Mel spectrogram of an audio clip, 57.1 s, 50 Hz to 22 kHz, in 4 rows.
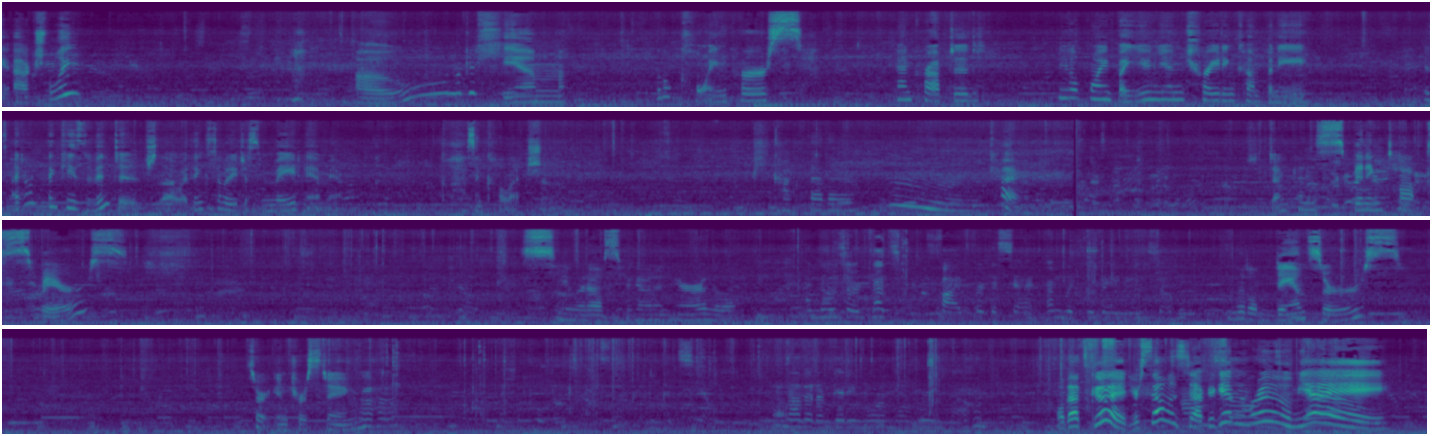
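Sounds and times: faint conversation: 0.0 - 57.0
low outdoor rumble: 0.0 - 57.0.

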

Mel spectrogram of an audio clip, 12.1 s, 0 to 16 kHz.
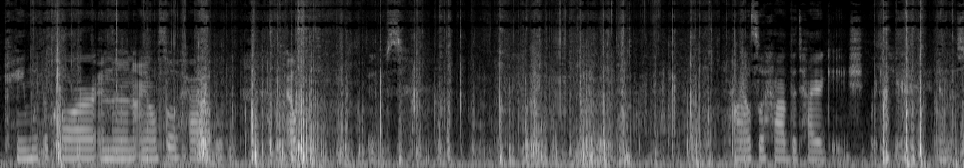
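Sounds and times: plastic crinkling: 0.0 - 9.4.

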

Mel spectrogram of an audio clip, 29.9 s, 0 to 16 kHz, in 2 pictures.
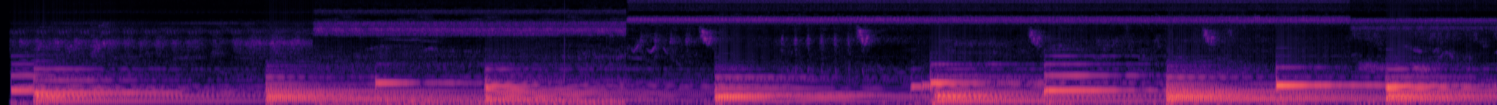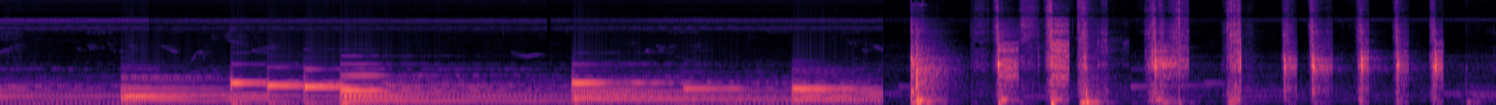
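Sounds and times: insect trill: 0.1 - 23.8
slow keyboard chords: 0.1 - 24.0
faint chirps: 0.2 - 18.4.

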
